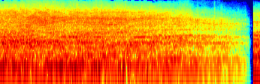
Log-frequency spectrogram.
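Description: Loud hardstyle dance music playing through a club sound system during a live DJ set, fading out over the last second and a half.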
